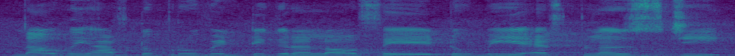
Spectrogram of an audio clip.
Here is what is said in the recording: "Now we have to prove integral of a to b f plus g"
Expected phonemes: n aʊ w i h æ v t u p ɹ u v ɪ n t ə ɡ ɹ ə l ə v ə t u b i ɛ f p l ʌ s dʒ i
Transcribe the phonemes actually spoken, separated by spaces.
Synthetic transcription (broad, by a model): n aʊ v i h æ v t u p ɹ u v ɪ n t ə ɡ ɹ ə l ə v ə t u b i ɛ f p l ʌ s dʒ i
